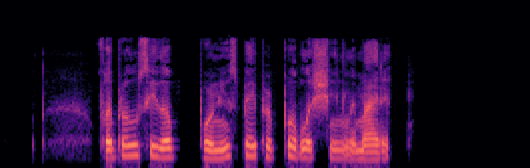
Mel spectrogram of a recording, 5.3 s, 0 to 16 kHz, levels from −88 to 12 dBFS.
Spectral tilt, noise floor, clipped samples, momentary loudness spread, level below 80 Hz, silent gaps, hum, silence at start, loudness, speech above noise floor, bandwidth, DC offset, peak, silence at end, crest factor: -5.5 dB/octave; under -90 dBFS; under 0.1%; 4 LU; -62 dBFS; none; none; 1 s; -20 LUFS; over 72 dB; 7.8 kHz; under 0.1%; -2 dBFS; 1.4 s; 20 dB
